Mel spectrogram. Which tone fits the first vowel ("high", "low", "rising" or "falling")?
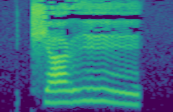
high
